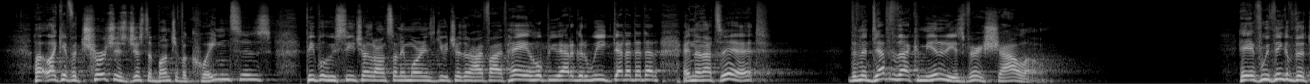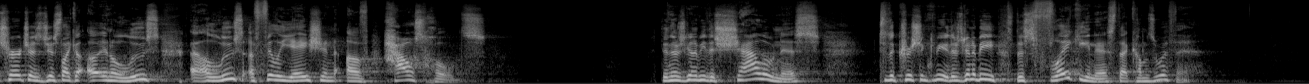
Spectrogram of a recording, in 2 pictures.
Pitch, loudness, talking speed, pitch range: 195 Hz, -23 LUFS, 200 wpm, 175-215 Hz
